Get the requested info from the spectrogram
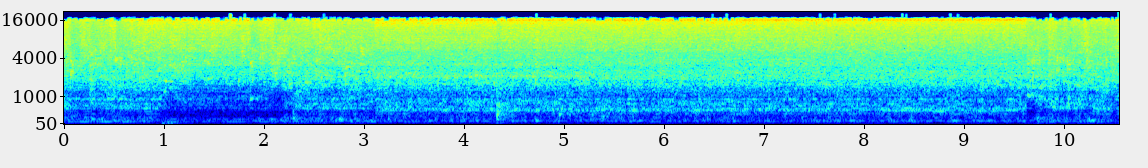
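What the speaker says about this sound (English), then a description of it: "I'm gonna wash my face first." Water runs steadily from a tap into a sink during a face wash, a dense, continuous splashing hiss close by with small shifts as hands move through the stream.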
